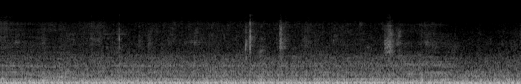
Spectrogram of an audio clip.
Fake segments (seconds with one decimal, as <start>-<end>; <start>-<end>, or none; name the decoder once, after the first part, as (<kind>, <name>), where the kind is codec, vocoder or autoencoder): 0.0-0.7 (codec, SNAC); 4.0-4.6

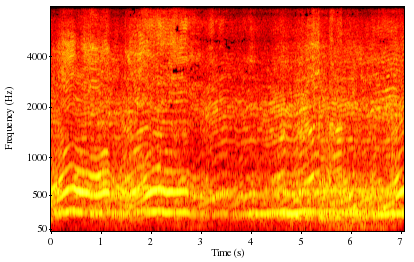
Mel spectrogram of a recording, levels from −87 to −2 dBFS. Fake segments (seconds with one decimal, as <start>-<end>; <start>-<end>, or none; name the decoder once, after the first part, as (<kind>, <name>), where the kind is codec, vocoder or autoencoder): none

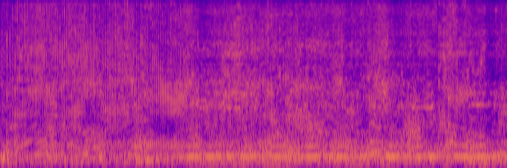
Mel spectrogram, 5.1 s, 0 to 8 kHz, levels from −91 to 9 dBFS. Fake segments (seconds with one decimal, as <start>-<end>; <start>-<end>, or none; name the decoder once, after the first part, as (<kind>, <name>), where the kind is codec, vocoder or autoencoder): 1.8-5.1 (vocoder, HiFi-GAN)

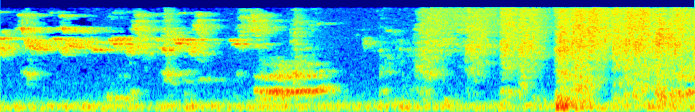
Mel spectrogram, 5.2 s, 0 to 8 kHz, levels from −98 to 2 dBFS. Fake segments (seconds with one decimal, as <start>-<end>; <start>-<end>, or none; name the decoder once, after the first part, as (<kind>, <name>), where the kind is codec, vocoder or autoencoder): 3.7-4.6 (vocoder, Vocos)

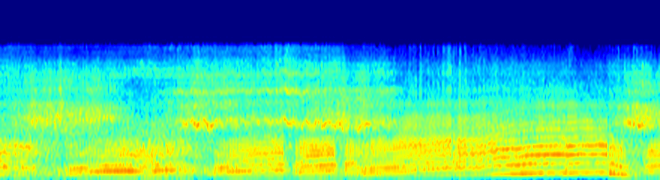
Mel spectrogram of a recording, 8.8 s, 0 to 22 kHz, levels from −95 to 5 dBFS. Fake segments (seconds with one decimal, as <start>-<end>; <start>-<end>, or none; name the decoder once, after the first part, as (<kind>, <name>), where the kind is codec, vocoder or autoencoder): 0.0-2.0 (autoencoder, DAC-VAE); 2.9-3.3; 4.0-4.9

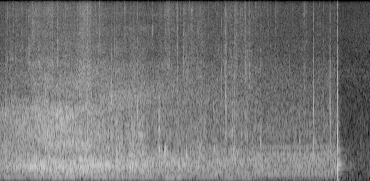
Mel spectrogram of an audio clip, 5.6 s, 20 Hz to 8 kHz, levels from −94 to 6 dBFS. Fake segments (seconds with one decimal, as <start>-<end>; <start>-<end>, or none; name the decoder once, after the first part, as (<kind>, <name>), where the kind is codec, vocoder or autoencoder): none

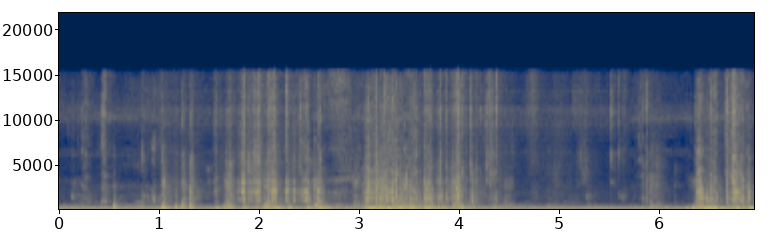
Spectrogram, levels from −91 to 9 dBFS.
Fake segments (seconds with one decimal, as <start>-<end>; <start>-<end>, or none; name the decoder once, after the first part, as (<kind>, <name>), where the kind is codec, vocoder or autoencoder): 1.0-2.4 (autoencoder, DAC-VAE); 3.6-5.7

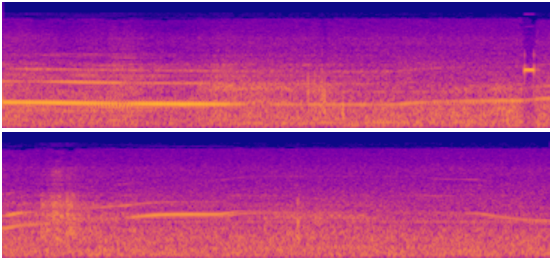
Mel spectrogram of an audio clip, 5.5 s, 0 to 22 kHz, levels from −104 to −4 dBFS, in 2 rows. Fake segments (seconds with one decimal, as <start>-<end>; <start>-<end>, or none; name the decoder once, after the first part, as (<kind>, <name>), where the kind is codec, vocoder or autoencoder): none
